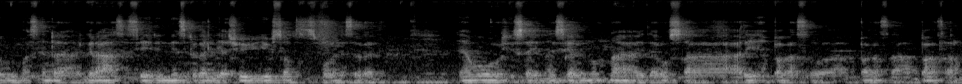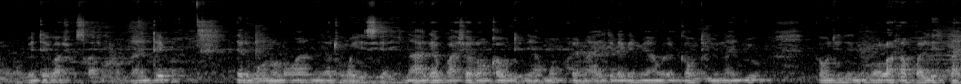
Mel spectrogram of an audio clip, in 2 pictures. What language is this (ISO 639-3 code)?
mas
